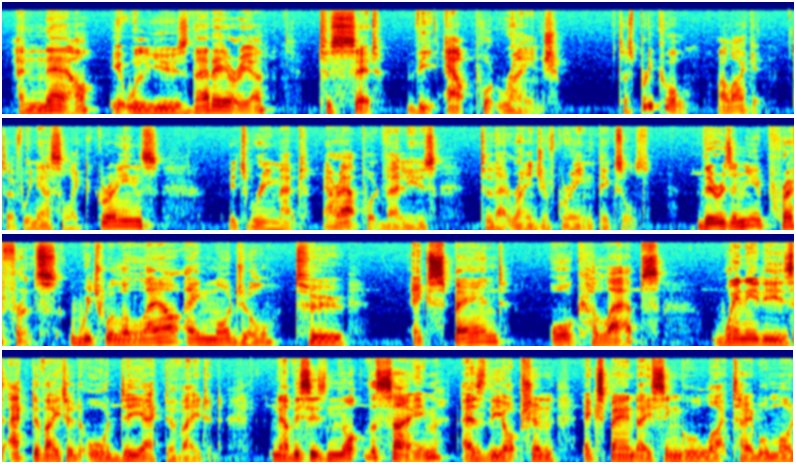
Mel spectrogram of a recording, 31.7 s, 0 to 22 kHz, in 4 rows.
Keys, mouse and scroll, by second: 8.2-9.4 drag.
